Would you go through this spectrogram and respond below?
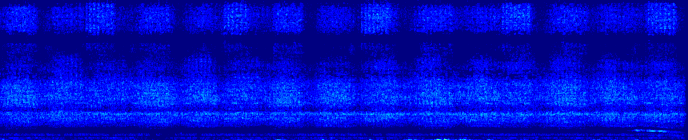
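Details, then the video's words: Loud katydids in Hill Country near San Antonio, Texas: a dense, steady, shrill high chorus that pulses in regular beats about twice a second, with faint low rustling and handling noises underneath. "Sounds of Loud Katydid Insects"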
